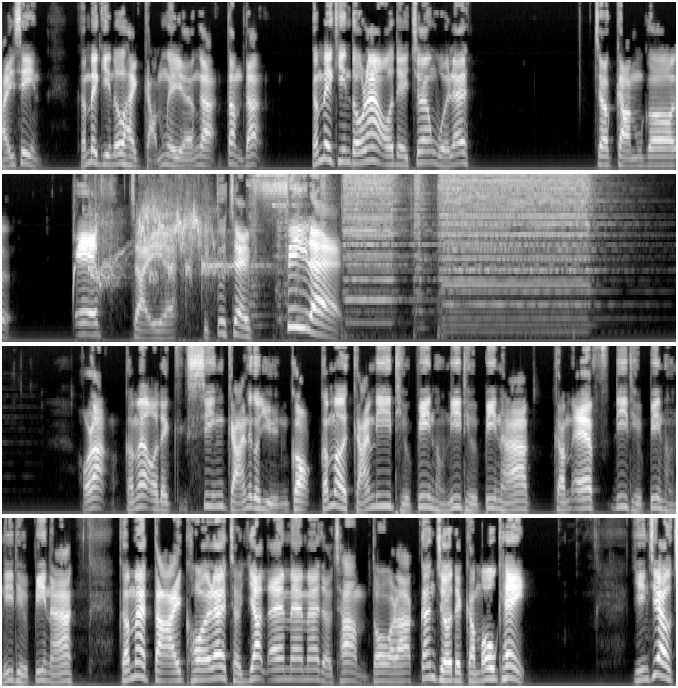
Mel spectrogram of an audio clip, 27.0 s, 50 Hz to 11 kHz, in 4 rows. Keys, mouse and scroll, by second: 6.9 f.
